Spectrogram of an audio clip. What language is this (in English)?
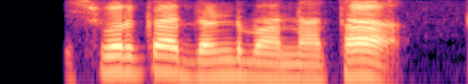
Hindi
